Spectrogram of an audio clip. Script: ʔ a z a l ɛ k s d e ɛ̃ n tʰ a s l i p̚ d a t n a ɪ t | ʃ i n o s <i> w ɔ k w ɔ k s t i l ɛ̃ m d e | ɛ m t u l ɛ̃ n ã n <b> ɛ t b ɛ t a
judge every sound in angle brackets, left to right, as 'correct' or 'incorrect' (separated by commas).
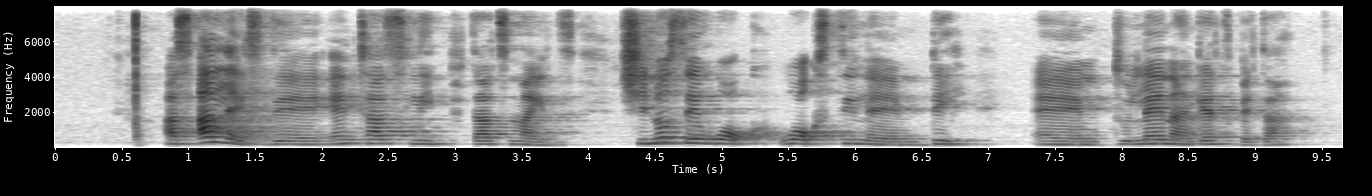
incorrect, incorrect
